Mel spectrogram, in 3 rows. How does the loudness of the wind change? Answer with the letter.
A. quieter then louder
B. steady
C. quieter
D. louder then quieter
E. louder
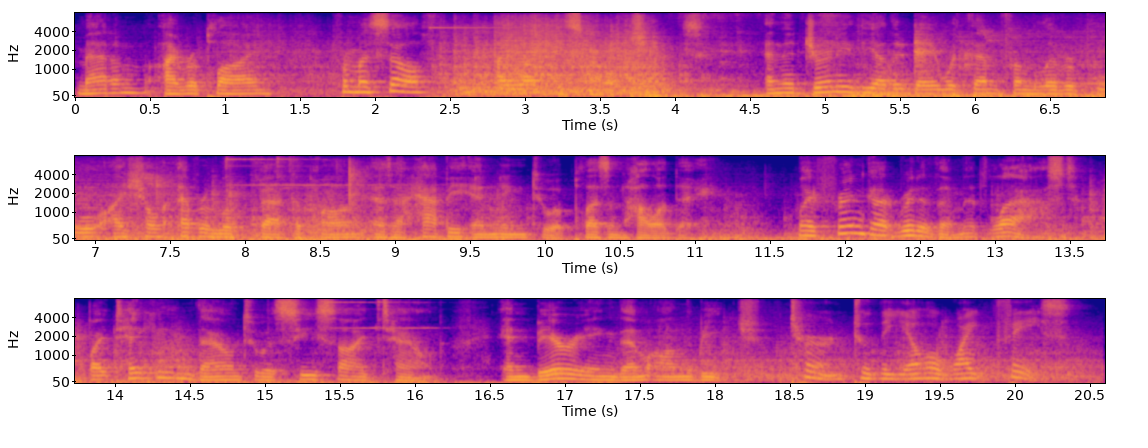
C.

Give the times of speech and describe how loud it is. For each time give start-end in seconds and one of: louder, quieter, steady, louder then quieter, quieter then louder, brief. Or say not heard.
0.0-20.5 steady.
